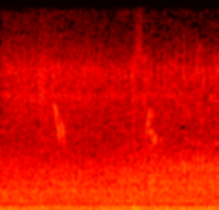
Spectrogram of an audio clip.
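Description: Steady outdoor background noise, a low rumble and hiss typical of distant traffic, with a few faint short high chirps.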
